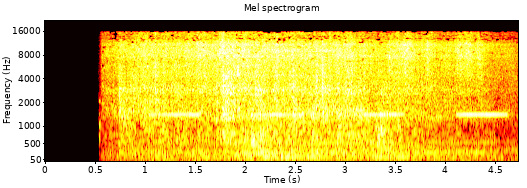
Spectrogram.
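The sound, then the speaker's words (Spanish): Repeated high reversing beeps from heavy trucks at an earthquake rubble site in Turkey sound over a steady rumble of diesel engines, with clattering machinery and a busy outdoor worksite din all around. “Es el sonido de los escombros de un desastre, de un terremoto, un terremoto que ha provocado miles de muertos en Turquía y en Siria hay decenas de miles de heridos.”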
